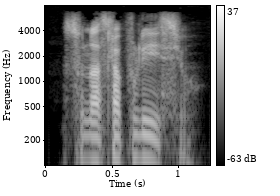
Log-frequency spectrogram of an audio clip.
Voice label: police, occitan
